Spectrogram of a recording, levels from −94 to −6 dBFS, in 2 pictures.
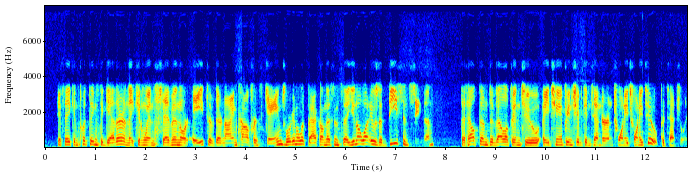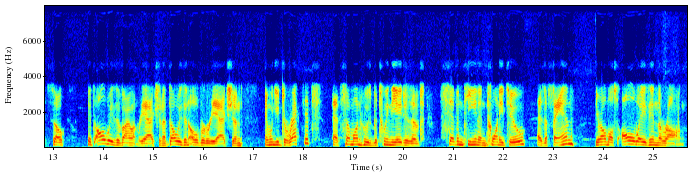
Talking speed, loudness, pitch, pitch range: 185 wpm, -22 LUFS, 150 Hz, 135-175 Hz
